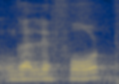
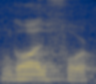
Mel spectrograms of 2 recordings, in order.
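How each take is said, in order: First: The first word has two syllables, gaa-le. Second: The first word has one syllable, gall. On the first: The speaker calls it wrong. "Not গালে" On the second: The speaker calls it right. "Actually গল বলে"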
